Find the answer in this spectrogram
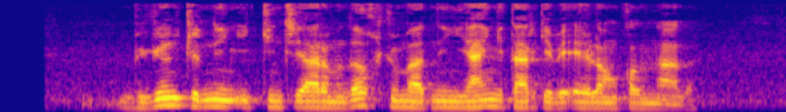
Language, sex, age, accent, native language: Uzbek, male, 30-39, Farg'ona, Uzbek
